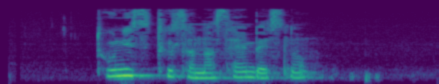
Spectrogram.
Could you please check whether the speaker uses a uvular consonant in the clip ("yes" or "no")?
no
